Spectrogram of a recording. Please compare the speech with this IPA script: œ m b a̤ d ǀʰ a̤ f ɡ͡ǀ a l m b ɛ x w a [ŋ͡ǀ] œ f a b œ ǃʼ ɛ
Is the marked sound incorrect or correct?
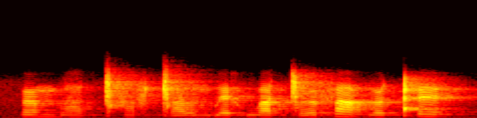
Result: incorrect: ɡ͡ǀ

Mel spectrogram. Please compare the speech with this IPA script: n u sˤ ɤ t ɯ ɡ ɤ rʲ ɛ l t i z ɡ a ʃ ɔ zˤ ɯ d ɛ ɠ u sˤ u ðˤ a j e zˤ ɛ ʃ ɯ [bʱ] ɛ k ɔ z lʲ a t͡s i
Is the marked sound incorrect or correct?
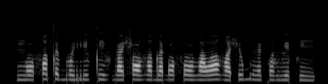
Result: correct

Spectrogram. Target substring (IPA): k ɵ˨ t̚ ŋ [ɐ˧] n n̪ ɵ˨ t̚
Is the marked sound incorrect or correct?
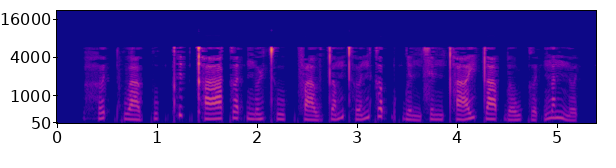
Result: incorrect: ɐ˥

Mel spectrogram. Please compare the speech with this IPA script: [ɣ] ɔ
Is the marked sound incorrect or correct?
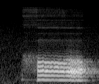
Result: incorrect: h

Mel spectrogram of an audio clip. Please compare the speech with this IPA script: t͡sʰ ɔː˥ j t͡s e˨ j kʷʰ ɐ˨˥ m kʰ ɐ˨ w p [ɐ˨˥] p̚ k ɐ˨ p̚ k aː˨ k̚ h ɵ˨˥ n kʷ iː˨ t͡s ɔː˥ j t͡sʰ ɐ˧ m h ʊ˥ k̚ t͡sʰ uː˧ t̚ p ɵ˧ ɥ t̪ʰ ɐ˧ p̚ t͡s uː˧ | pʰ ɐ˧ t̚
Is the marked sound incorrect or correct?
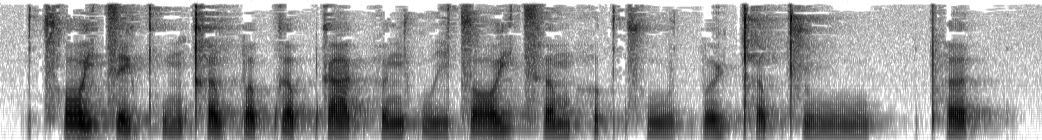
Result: correct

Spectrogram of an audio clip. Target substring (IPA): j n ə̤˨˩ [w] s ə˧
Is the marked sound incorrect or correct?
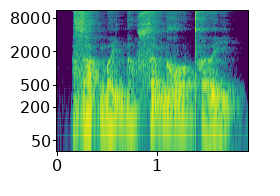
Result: correct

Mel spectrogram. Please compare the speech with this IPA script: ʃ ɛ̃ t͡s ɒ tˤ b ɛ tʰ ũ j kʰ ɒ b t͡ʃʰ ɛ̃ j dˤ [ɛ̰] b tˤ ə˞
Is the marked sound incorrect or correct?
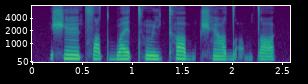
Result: correct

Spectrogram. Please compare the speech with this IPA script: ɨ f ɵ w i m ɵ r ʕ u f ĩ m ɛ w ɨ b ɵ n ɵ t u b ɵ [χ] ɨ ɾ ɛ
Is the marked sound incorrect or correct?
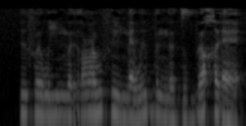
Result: correct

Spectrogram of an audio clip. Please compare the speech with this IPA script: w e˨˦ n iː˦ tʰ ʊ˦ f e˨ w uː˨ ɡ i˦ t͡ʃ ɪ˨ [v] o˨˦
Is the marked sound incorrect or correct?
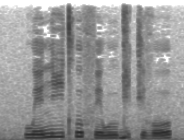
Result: correct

